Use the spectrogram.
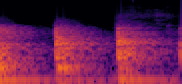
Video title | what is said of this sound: STEAM: the science behind music! | i'm knocking on this table right the molecules in this table that's underneath my knuckles have started to vibrate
